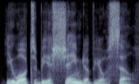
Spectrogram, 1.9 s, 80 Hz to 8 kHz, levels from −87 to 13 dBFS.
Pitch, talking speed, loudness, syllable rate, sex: 110 Hz, 225 wpm, -17 LUFS, 5.7 syllables/s, male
